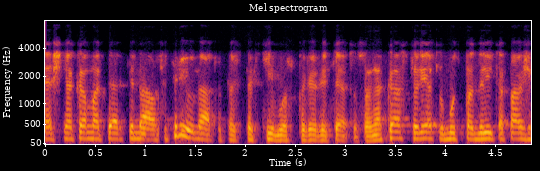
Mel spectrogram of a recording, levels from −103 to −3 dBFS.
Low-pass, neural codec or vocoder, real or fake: 7.2 kHz; none; real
